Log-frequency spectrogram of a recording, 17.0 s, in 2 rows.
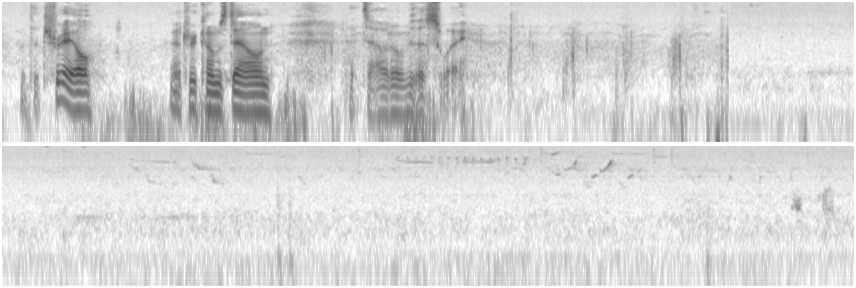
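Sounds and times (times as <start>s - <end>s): faint bird chirps: 5.5s - 17.0s.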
